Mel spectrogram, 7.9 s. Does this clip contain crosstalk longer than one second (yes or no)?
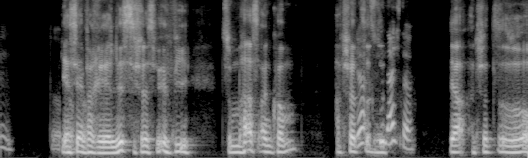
no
